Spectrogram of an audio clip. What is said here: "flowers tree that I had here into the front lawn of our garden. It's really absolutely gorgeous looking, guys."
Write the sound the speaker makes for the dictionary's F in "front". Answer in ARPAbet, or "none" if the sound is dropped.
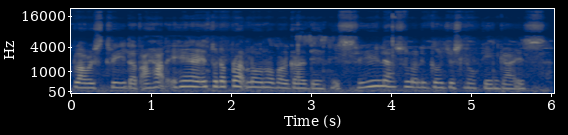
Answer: P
